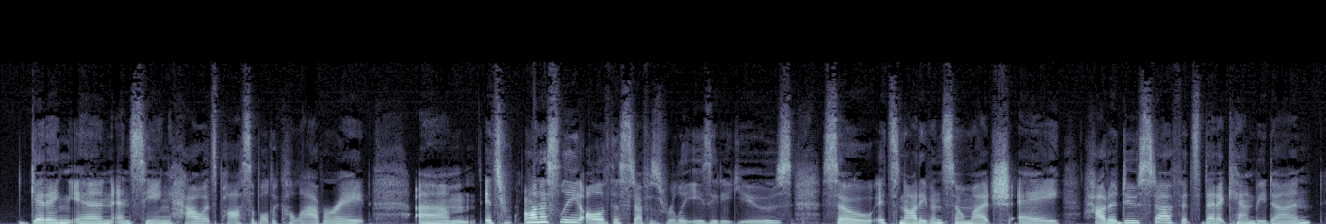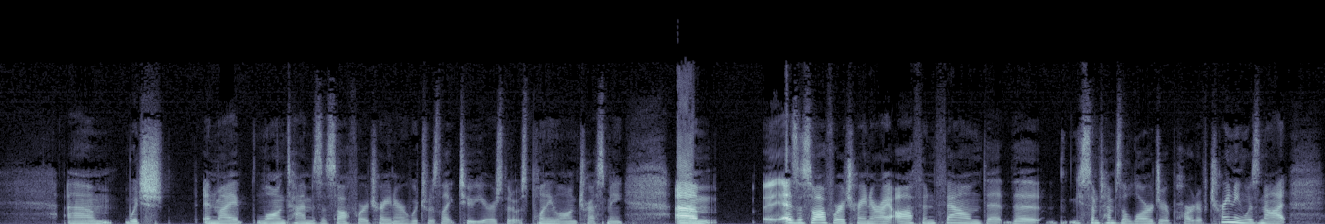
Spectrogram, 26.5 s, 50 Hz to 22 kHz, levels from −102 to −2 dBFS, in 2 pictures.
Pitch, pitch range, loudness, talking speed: 160 Hz, 150-175 Hz, -28 LUFS, 175 wpm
